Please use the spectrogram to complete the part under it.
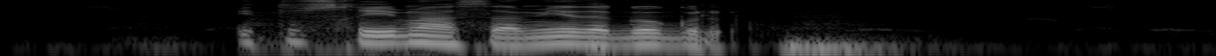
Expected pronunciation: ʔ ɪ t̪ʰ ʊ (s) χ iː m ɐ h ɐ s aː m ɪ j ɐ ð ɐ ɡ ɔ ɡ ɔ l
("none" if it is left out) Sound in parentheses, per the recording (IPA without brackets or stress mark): s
